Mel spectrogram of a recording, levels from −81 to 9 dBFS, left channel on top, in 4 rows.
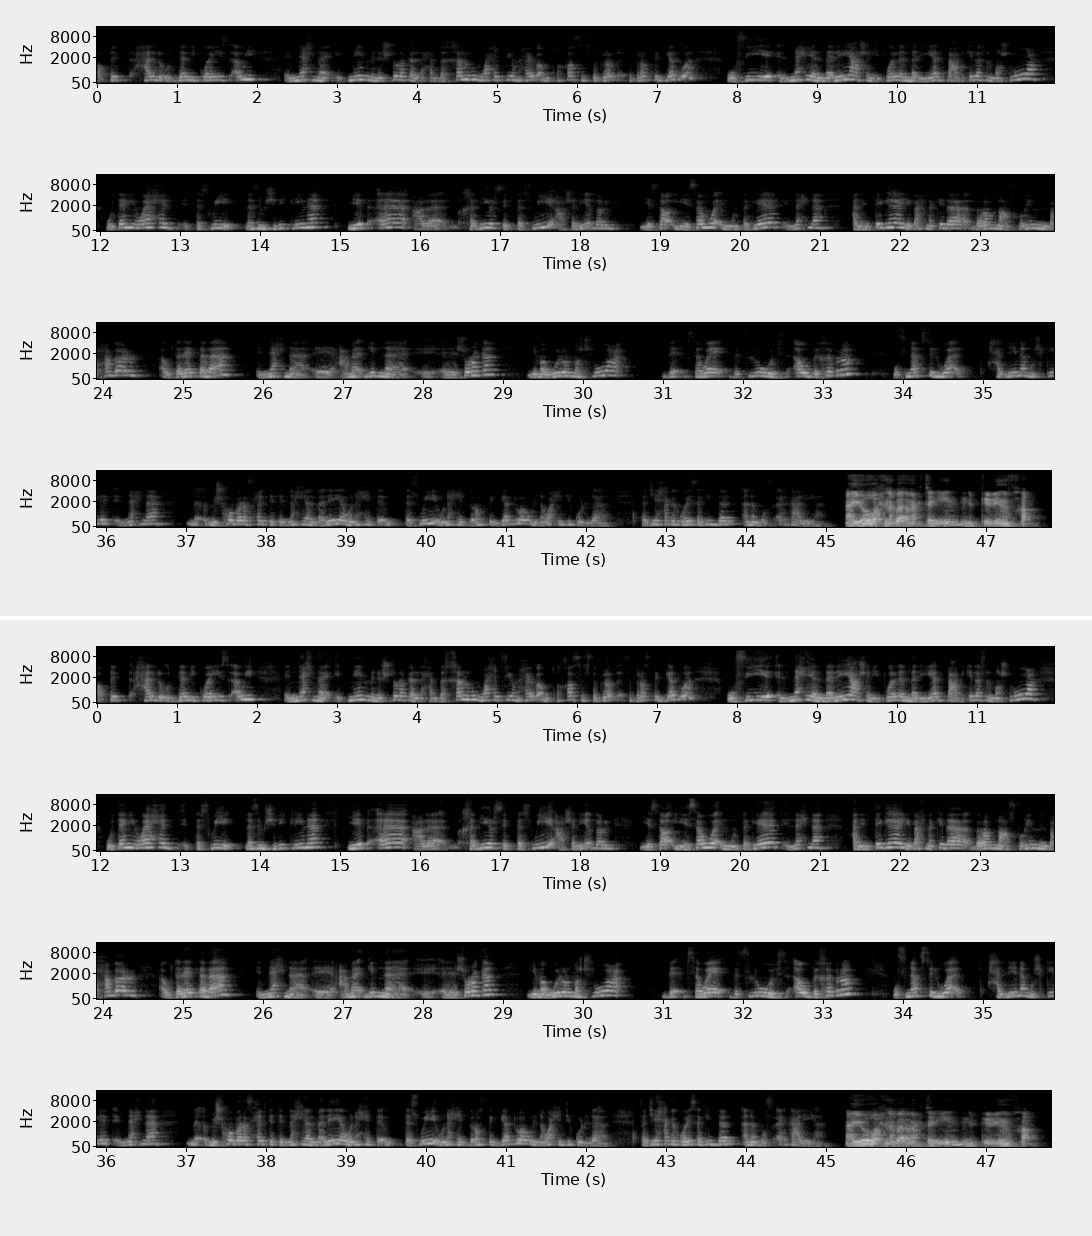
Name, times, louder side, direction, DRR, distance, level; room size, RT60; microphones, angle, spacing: voice 1, 0.0-14.8 15.1-18.5 18.8-21.1 21.4-25.6 25.9-28.9 29.3-30.5 31.0-33.4 33.9-34.8 35.1-36.7 37.0-42.3 42.7-45.0, right 2 dB, 40° right, 0.4 m, -30 dB
voice 2, 45.2-47.5, equal, 45° left, 0.6 m, -24 dB
6.6 x 2.2 x 3.4 m
head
